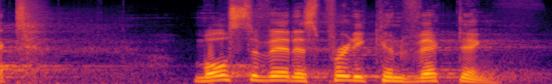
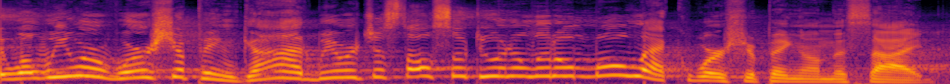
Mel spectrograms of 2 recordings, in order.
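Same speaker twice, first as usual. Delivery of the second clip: much higher, sheepish hammed-up excuse; mock excuse; 12 semitones higher than usual. Preacher mocking Israelites excusing idol worship, much higher and hammy. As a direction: play a shrugging sinner making excuses. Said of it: "They don't say".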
